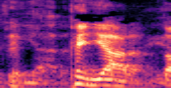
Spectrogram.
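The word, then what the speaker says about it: piñata: Panada, I think I'm saying that right. Or Pin, well, I think it's Panada. – It's Pinata. – Thought so. Okay. Because they had the, yeah, the little squiggly line. Accent.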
